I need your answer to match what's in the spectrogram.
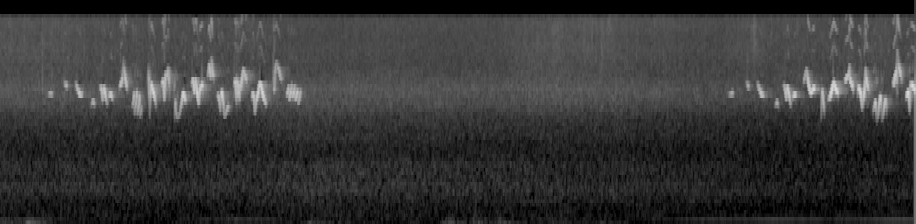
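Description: A male Painted Bunting sings two bright, fast warbled phrases of high, jumbled notes, about two seconds each, separated by a quiet pause.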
